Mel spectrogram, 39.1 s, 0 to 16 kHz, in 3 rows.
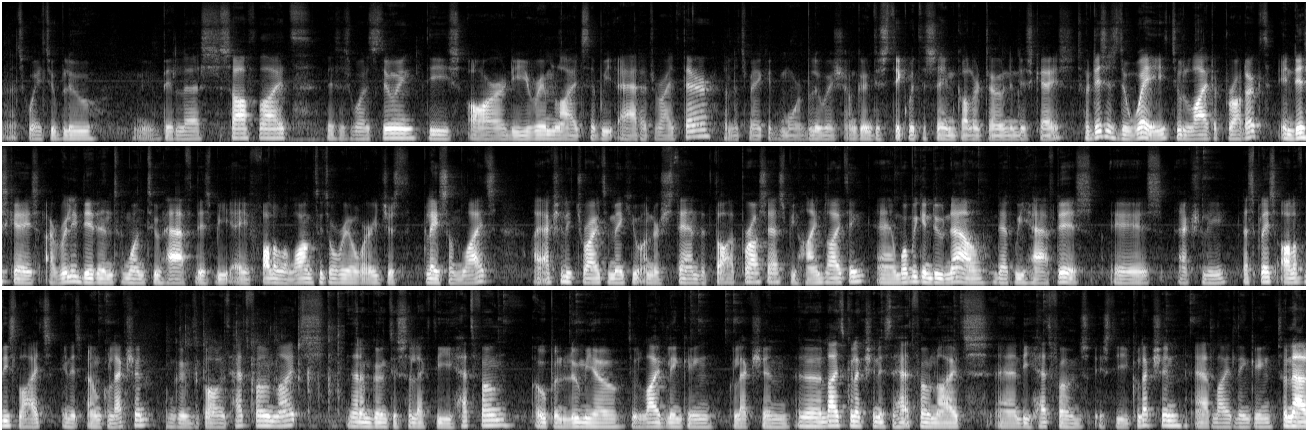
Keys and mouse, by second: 2.1-4.3 typing, 4.1 Right, 7.2 shift+q, 10.4 q, 10.7 ctrl+s, 21.5 middle click, 22.0 middle click, 25.0 click, 25.4 m, 26.6 m, 29.4 Return, 31.3 Return, 31.3 n, 31.8 click, 33.0 click, 33.4-35.1 drag, 35.7 click, 38.0 click.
